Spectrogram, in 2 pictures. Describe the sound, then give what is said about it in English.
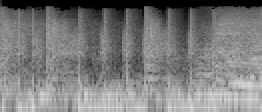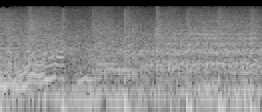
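A motocross motorcycle engine roars loudly on a track, its pitch climbing and dropping through rapid revs, with sharp bursts early on and a steady, buzzing snarl throughout. “But I really love tearing up the track and just hammering jumps.”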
